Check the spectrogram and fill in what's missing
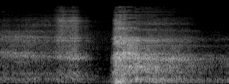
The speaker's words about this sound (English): Just deep breathing.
